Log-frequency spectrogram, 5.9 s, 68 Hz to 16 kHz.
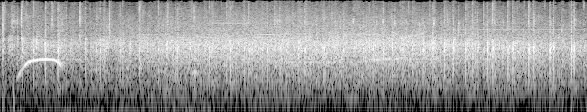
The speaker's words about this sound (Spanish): Vamos a dar un aplauso aquí, inmenso, ¿vale? De todo el público, 1.200 personas. Con todo el cariño. Un aplauso a ….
